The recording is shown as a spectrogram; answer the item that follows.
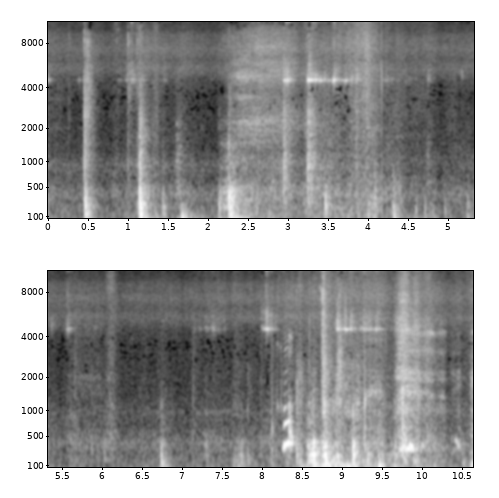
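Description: Pembroke Welsh corgi puppy in dog shoes: scattered taps and scuffs of the shoes on a wooden floor as it squirms, then a run of small grunts and whimpers near the end as it mouths a plush toy.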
